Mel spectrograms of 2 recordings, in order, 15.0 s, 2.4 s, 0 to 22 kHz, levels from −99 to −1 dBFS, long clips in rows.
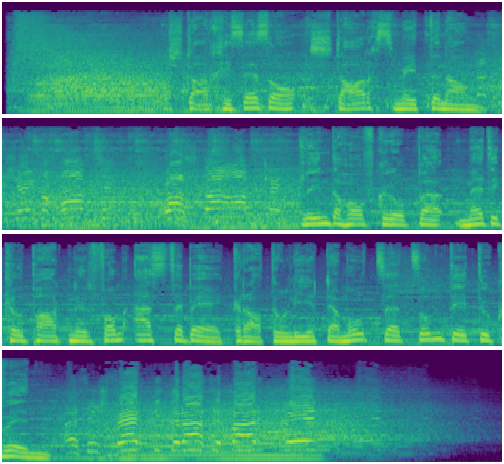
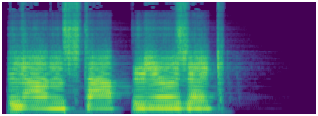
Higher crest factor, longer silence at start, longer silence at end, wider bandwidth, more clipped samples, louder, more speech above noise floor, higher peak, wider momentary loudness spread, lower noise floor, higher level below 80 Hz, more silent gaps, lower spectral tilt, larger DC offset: about the same, 14 dB vs 14 dB; about the same, 0.05 s vs 0.05 s; second, 0.55 s vs 0.7 s; second, 16 kHz vs over 20 kHz; neither; second, -20 LUFS vs -15 LUFS; second, 33 dB vs 57 dB; second, -6 dBFS vs -2 dBFS; about the same, 6 LU vs 6 LU; second, -53 dBFS vs -73 dBFS; about the same, -50 dBFS vs -52 dBFS; neither; about the same, -4.5 dB/octave vs -4 dB/octave; neither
